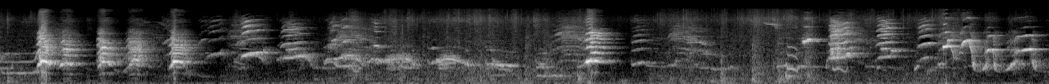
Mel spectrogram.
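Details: Chiweenie puppy at a pet shop in Nagoya, Japan, giving a run of high, yelping yips and whines, short bursts repeated about twice a second with bright upper harmonics, some overlapping.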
